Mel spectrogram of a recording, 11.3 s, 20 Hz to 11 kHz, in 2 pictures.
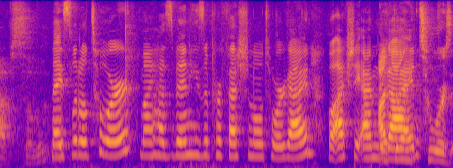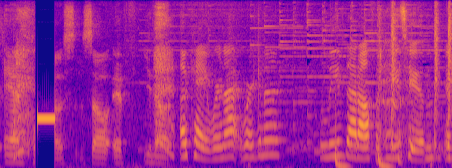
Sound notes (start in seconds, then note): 6.1 beep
